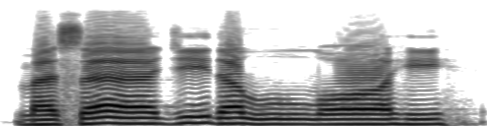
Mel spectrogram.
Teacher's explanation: ada sin berharokat fathah bertemu dengan alif, maka di sini mad tabi'i panjangkan 2 harokat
